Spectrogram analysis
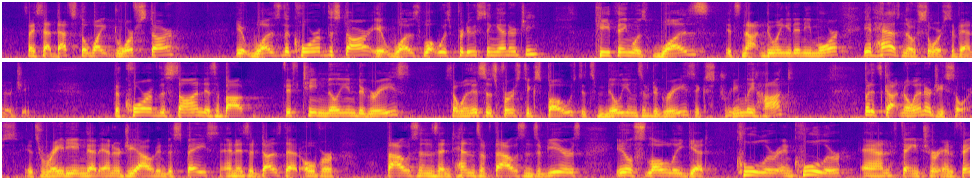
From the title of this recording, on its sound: Live Class Lecture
